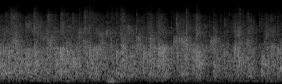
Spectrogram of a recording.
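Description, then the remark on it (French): Steady applause from an audience for three people individually, a dense wash of many hands clapping at an even loudness for the whole few seconds, with no voices standing out. “On vous applaudit individuellement.”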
